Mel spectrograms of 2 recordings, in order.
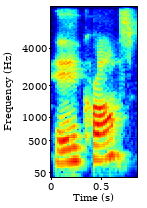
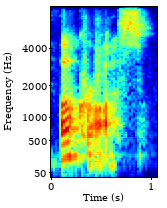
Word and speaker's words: across: is short and reduced so it's not a or AA or a cross it's a cross it sounds like the most important thing in pronouncing these words is to make sure that your long and stressed on the second syllable and that you're just touching that first syllable lightly and quickly across above of about sounds like uh so that's one of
